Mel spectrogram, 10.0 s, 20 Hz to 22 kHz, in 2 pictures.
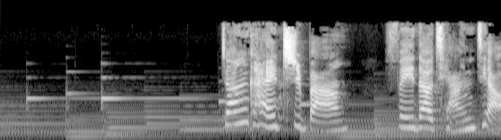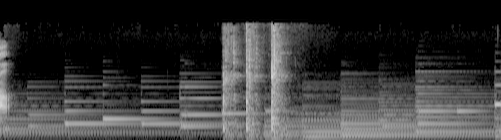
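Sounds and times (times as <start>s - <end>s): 
speech: 2.2s - 5.2s
hollow knocks on a door: 7.2s - 8.1s.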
